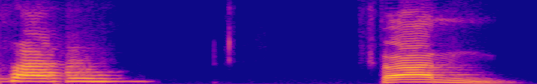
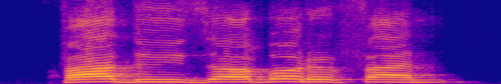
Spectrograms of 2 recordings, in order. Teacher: নিচে ঠোঁটের পেট, ফান। সামনের উপরে দুই দাঁতের আগায় লাগিয়ে হালকা বাতাস বের করে উচ্চারণ করতে হবে।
